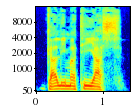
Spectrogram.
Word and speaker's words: gallimatias: Och det uttalas garanterat inte så. Nej. Som jag gjorde det. – Gallimatias. – Så tror jag exakt, ja, att det är.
